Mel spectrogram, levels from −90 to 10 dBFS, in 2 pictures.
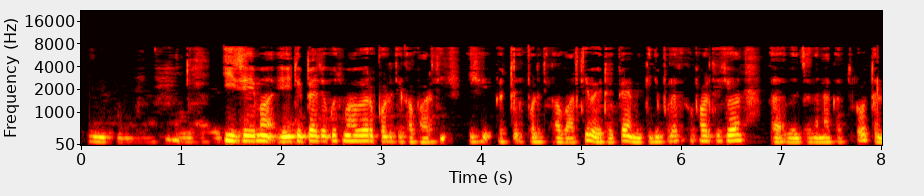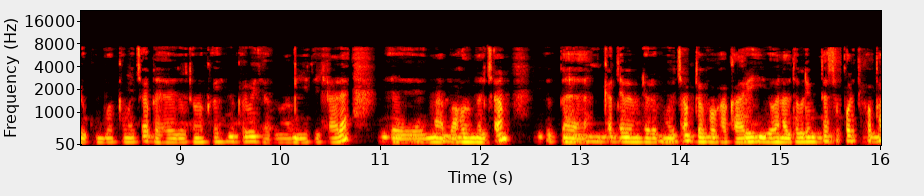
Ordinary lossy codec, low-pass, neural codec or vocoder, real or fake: AAC, 32 kbps; 7.2 kHz; none; real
